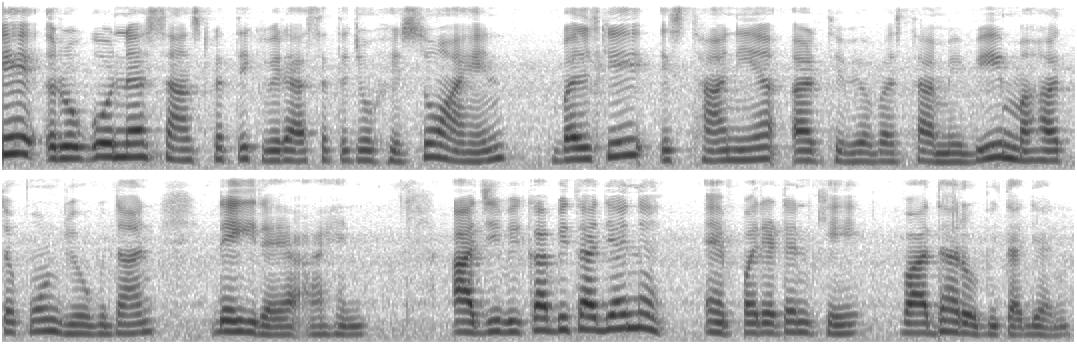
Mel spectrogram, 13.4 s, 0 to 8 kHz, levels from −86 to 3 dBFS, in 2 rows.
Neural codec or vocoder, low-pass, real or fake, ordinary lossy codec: none; 7.2 kHz; real; none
